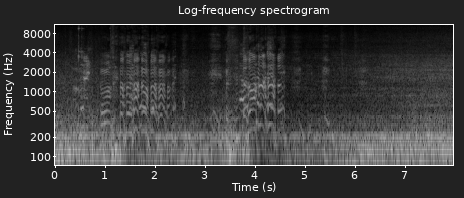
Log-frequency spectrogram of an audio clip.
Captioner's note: laughs; laughs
